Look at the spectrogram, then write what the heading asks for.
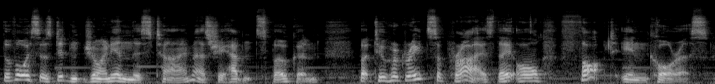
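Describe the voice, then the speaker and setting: A man narrating a children's storybook in an expressive, scripted audiobook style. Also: mid-range voice, slow pace, soft background music.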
